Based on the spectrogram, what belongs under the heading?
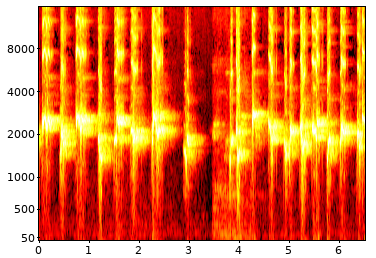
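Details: Full ropel song of a sooty-headed bulbul: brisk, clear whistled notes with quick up and down slurs, a brief pause with a faint low rumble, then more rapid notes.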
